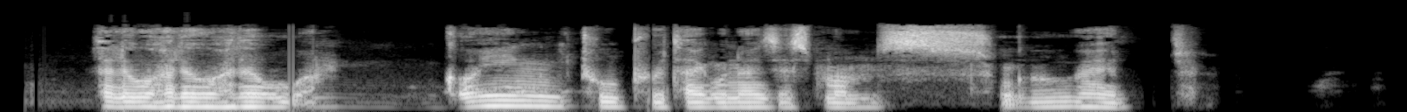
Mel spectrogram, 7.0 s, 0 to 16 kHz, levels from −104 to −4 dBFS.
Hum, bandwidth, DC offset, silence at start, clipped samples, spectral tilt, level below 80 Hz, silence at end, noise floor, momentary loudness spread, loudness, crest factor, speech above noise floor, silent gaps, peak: none; 7.8 kHz; under 0.1%; 0.5 s; under 0.1%; -4.5 dB/octave; -56 dBFS; 1.05 s; -57 dBFS; 12 LU; -16 LUFS; 18 dB; 42 dB; 5.72-5.86 s; 0 dBFS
